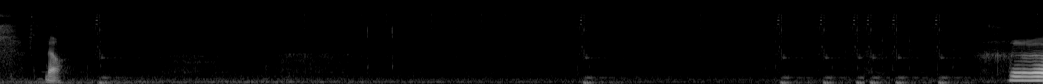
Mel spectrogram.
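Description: Soft menu clicks tick again and again.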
